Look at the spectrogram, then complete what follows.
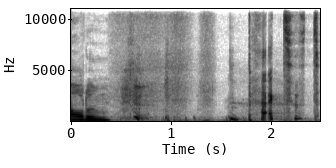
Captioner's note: both laugh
